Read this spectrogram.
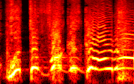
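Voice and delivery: very high-pitched frantic yell; retold panicked outcry; freaked-out disbelief. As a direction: act out total bewilderment. Bewildered by fleeing driver.

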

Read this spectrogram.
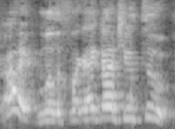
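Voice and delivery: retold taunt. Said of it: "I was like".

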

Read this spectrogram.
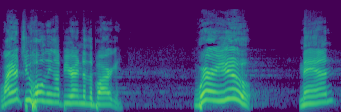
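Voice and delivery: high, fast, exasperated yell; indignant shout. Acted. Pastor hollering his complaint at God, indignant shout. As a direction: loudly demand an answer, pitch way up.

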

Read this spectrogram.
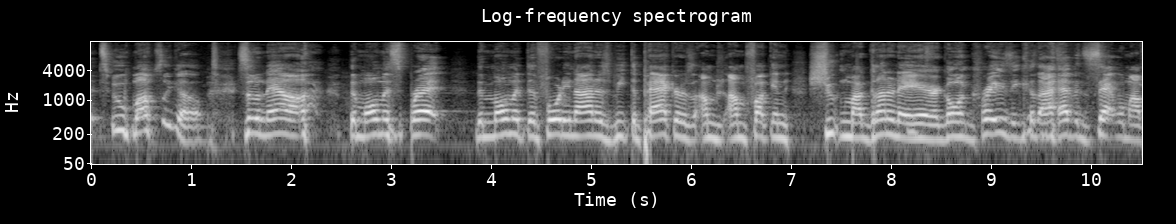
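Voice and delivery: loud and high, laughing through it. Real, not acted. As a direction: tell it while cracking up.

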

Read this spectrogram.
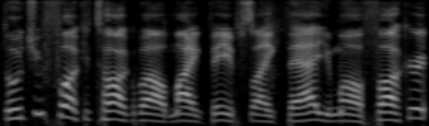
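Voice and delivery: ordinary talk, nothing marked

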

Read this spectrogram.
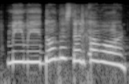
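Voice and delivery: put-on high child's voice calling Mimi; mock child calling. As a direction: call for mom like a needy kid. Kids calling mom upstairs.

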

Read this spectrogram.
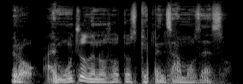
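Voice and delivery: usual speaking voice

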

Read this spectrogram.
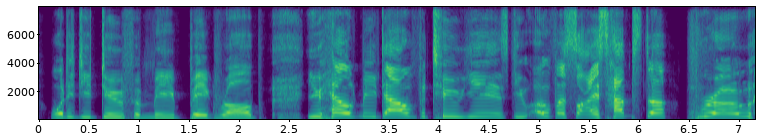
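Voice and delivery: loud, high-pitched wrestler promo; hammed-up douchebag wrestler calling out a rival; Robbie E. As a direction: put on a big mock promo voice. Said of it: "I can't do this justice".

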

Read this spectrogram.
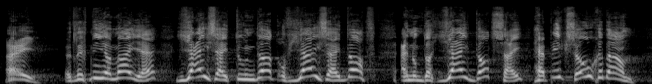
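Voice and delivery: one spouse blaming the other in a fight; quarrel voice. Retold or imitated. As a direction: insist it's not your fault. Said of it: "Als je in een ruzie zit".

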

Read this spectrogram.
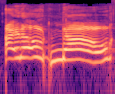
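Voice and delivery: high, slow, mock-clueless answer; Moira's helplessness. Moira answers Beast with no plan, comically helpless.

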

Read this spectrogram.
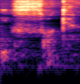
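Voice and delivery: barely audible, whispered swearing; muttered curse. Real, not acted. Breaking off to swear privately before moving on, whispered curse. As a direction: curse under your breath.

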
